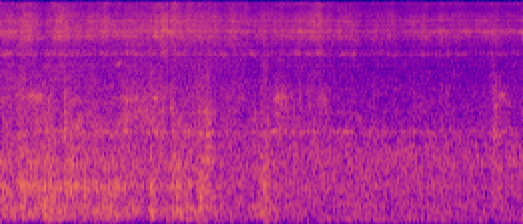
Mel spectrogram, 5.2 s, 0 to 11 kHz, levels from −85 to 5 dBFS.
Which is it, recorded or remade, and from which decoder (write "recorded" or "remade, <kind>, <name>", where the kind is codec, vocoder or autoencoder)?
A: remade, autoencoder, DAC-VAE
